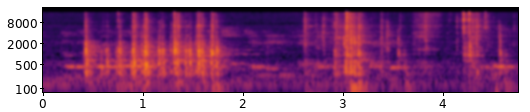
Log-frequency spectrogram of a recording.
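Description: Clicking and knocking of a loose inverter transformer, its pins snapped off, being lifted and moved against the circuit board and plastic enclosure, in quick clusters about half a second to two seconds in, again around three seconds and near the end.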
